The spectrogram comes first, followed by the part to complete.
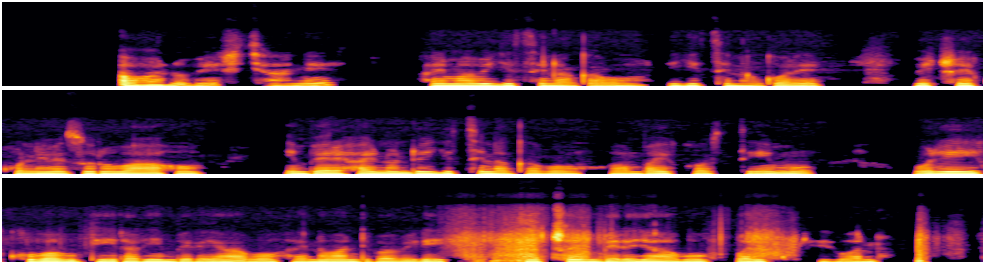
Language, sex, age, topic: Kinyarwanda, female, 25-35, health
